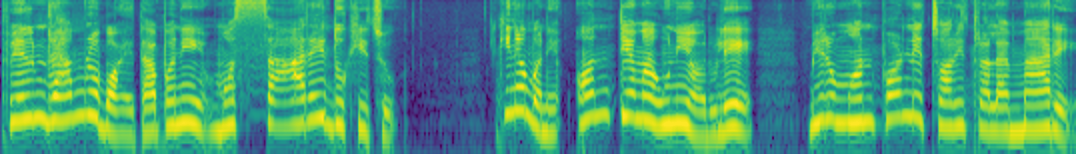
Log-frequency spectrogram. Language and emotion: Nepali, sad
